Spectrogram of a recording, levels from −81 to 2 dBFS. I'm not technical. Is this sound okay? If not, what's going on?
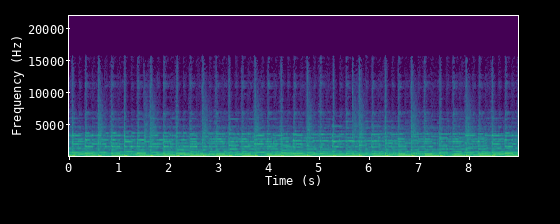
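No. There is a short stall from a late packet at 7.32 to 7.39 s. A piece of the sound arrived late, so the player held the last sound for about 45 milliseconds while it waited, then carried on. Nothing is lost, but that moment briefly drags.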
